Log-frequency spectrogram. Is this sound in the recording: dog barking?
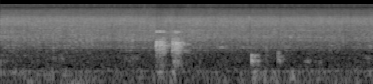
no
